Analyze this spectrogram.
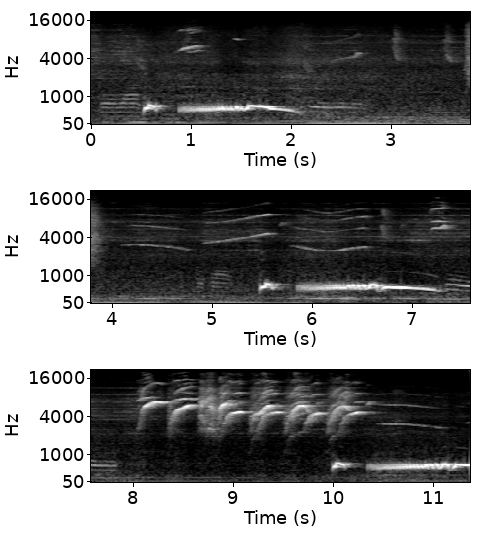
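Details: Picazuro pigeon singing three deep, hollow cooing phrases, each a short note then a drawn-out, slightly descending coo, spaced about four seconds apart; other small birds chirp and twitter with bright high notes between phrases.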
